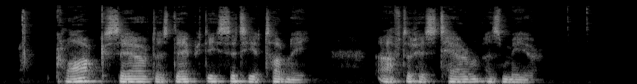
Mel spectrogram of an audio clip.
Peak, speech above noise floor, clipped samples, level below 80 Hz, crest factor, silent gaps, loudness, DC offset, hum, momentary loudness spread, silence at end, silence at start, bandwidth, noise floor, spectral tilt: -6 dBFS; 35 dB; under 0.1%; -56 dBFS; 18 dB; none; -23 LUFS; under 0.1%; none; 12 LU; 1 s; 0.2 s; 16.5 kHz; -59 dBFS; -4.5 dB/octave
